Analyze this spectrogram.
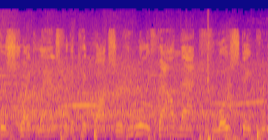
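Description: A kick smacks against a body.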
